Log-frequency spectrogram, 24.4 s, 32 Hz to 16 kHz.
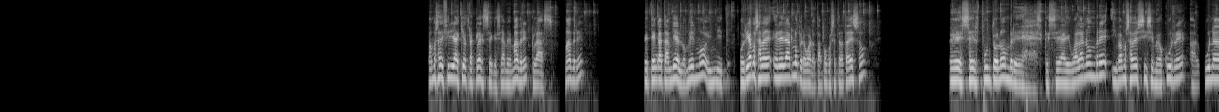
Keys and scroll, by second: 8.4-24.3 typing.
